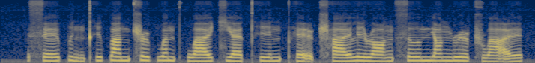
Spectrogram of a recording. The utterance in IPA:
se˧˥ɪ̯ pḭ˨˩ŋt̪ʰi˧˥pa˥nʈ͡ʂɻ̩˥˧ pwə˥˩npʰwa˧˥ɪ̯ t͡ɕjɛ˧˥t̪ʰi˧˥n pʰḛ˨˩ɪ̯ʈ͡ʂʰa˧˥ɪ̯li˧ɻɑ˧˥ŋ sɹ̩˥n̪jɑ˥ŋ ɻɻ̩˥˩ʈ͡ʂwa̰˨˩˦ɪ̯

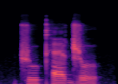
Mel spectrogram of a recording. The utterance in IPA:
ʈ͡ʂu kʰæɖ͡ʐo

